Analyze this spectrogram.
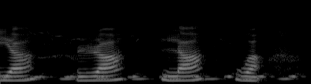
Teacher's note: हवा मतलब हवा बिना रगड़ खाए मुंह से बाहर निकल जाती है उसे हम अंत स्थित व्यंजन कहते हैं।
